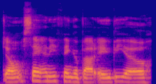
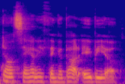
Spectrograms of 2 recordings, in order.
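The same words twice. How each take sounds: First: Said in the usual way. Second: Quick, soft aside to yourself; quick hushed aside. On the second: Shown as a demonstration. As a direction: mutter it fast under your breath.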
